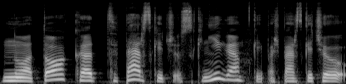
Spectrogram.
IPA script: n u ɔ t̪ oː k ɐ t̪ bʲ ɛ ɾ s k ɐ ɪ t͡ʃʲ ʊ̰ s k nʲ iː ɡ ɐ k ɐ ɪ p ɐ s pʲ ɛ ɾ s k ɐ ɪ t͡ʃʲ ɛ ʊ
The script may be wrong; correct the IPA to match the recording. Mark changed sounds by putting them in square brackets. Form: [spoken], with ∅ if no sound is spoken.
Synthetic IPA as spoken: n u ɔ t̪ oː k ɐ t̪ [pʲ] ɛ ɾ s k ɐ ɪ t͡ʃʲ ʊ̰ s k nʲ iː ɡ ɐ k ɐ ɪ p ɐ [ʃ] pʲ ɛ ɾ s k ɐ ɪ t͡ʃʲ ɛ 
